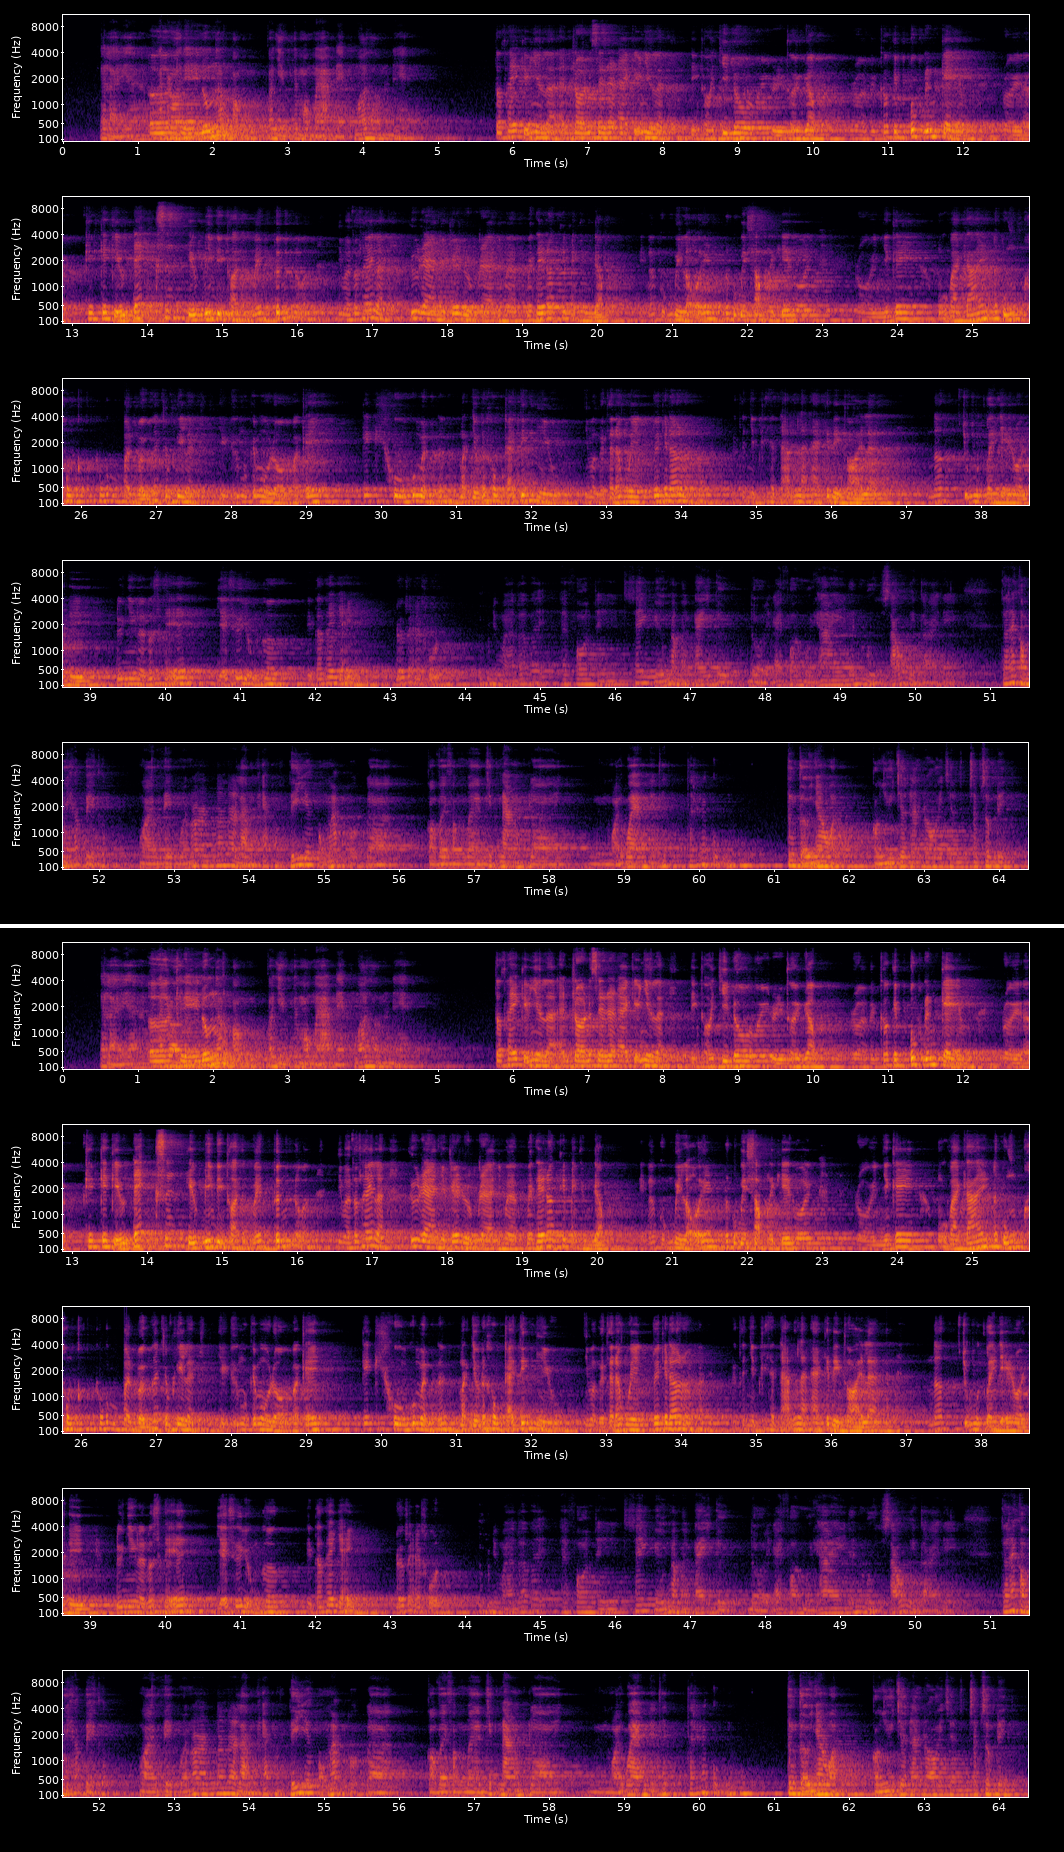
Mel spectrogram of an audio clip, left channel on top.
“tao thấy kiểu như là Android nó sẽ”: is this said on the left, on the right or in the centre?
Right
